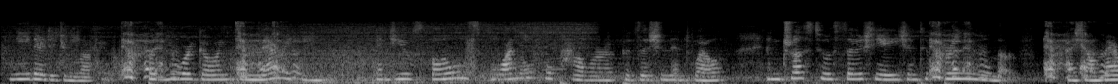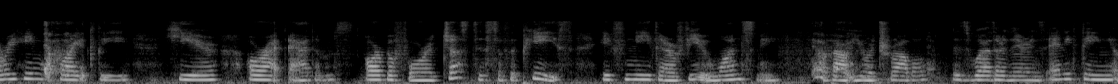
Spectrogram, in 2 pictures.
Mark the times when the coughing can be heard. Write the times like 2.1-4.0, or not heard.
1.2-3.0, 9.2-12.1, 19.2-20.6.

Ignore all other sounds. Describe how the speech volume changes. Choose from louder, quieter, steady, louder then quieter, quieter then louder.
steady.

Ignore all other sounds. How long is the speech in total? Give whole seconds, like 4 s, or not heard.
22 s.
